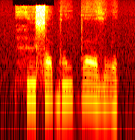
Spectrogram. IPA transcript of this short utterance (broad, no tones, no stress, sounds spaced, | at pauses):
h ɪ s ɑ b ɹ u b ɑ ðˤ ʊ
